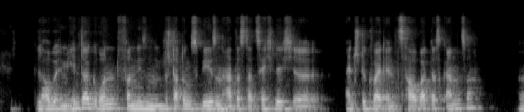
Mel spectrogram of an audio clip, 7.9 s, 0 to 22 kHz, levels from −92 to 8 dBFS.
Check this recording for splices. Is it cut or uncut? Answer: uncut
